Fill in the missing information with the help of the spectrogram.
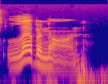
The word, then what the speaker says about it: Lebanon: Lebanon. – It's Lebanon as it's spelled, but when you go up there, it's Lebanon.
